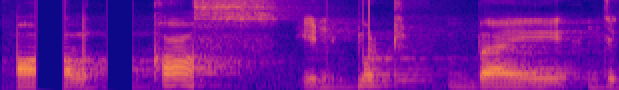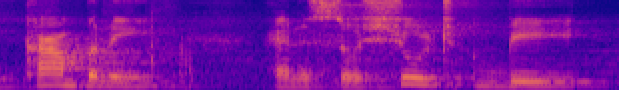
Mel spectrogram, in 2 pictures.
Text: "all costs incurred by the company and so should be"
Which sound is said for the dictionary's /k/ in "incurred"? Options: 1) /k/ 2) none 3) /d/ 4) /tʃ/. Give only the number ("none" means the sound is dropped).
2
